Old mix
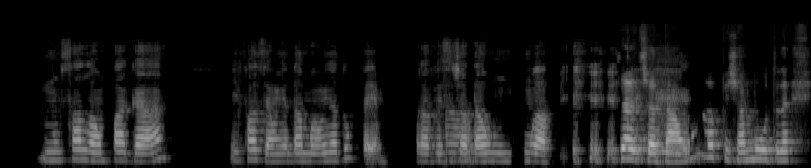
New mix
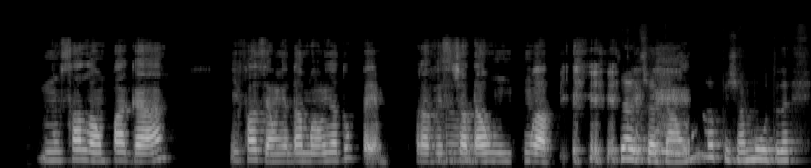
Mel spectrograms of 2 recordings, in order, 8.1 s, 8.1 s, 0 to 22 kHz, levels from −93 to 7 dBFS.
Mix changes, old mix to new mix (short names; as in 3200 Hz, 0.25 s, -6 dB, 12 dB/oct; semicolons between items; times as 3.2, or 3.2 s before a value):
first voice +9.0 dB; second voice: add EQ curve 130 Hz 0 dB, 220 Hz +12 dB, 1500 Hz -6 dB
